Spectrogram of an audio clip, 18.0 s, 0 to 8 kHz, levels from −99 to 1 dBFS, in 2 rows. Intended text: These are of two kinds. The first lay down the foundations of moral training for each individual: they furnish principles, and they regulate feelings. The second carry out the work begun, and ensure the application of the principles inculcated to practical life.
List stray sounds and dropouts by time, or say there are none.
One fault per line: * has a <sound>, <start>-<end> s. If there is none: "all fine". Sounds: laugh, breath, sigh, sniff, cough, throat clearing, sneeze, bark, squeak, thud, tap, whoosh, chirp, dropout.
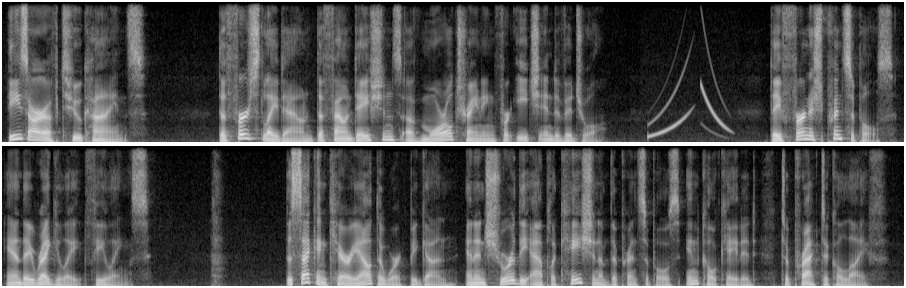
* has a chirp, 6.5-7.3 s
* has a breath, 11.1-11.3 s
